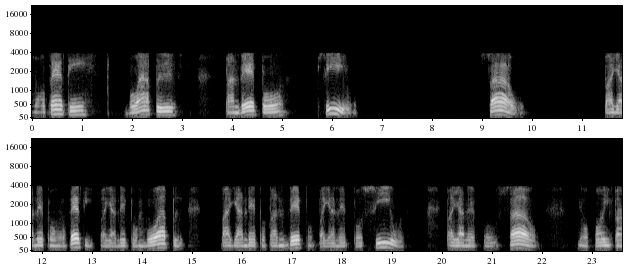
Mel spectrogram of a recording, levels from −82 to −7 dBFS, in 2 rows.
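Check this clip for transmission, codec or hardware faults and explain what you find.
One codec fault runs through the whole clip: GSM full-rate coding. The codec models the vocal tract as a filter and excites it with pulses on a fixed grid, keeping only a third of the excitation samples, at a rate consistent with the 13 kbps full-rate mode. Nothing survives above 3.8 kHz. The result is plainly audible: the speech has a buzzy, gravelly roughness from the coarse pulse excitation, with a dull, band-limited top end.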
